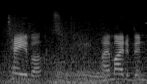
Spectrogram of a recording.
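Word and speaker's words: Teba: as i can sup it's taba except she pronounces it teva i might have been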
